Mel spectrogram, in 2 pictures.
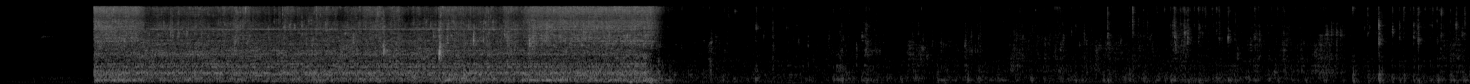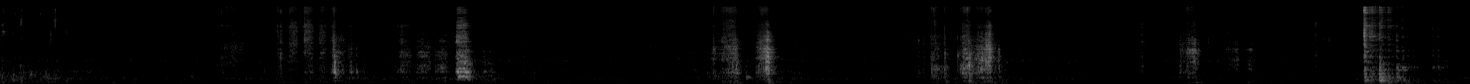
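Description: Kitchen tap running hard into a sink for about five seconds, then shut off abruptly. Rinsed pickled napa cabbage is then squeezed by hand, with water dribbling and dripping into the sink, followed by a few short, separate knocks and rustles as the cabbage is handled.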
